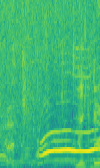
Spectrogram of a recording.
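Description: Cat yowling: one long, drawn-out call that starts a little under a second in, rises and then holds on one pitch.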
